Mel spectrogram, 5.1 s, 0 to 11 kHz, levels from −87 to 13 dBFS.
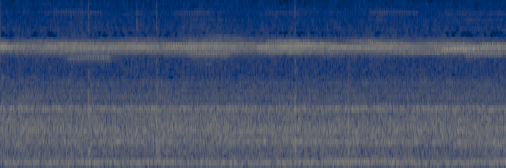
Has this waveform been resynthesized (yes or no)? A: no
